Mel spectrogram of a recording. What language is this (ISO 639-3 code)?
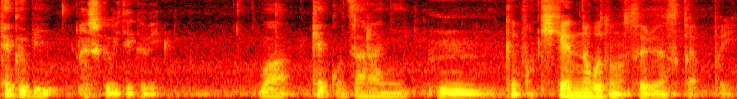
jpn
